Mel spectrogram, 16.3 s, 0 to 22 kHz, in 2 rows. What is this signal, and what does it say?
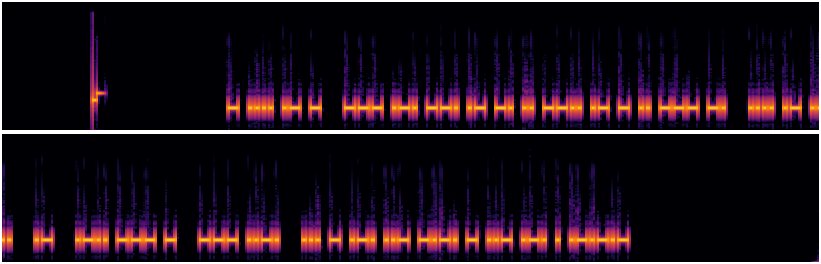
Morse code, heard as a keyed tone, about 36 wpm, 700 Hz. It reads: THAT ORGANIZATION HAS A LOT OF STRUCTURE.
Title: Sentences from Top 1000 Words - Review Part 6 - 35wpm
